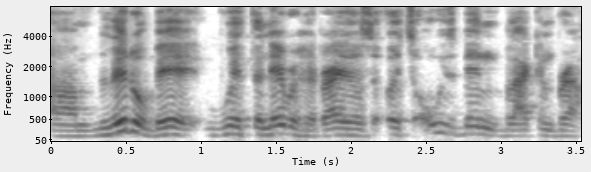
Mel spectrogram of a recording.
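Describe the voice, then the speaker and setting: A man with a Spanish accent speaks at a moderate pace. His tone is bright and sharp. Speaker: podcast guest. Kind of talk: conversational interview.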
